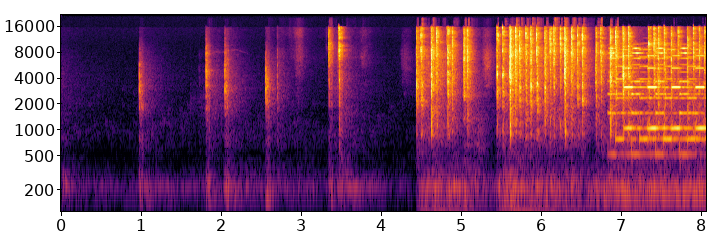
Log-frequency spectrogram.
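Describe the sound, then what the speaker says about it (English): A phone begins ringing during a Diablo 4 session, its electronic tone emerging in the last seconds amid loud, dense keyboard clatter and clicks that follow several sparse, isolated key taps. "Oh, my phone's ringing."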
